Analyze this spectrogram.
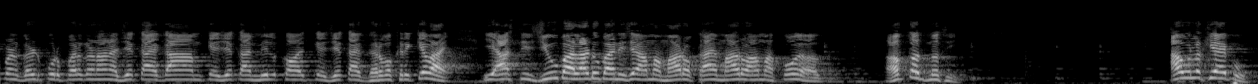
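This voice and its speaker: A man's voice: extremely high pitch, fairly bright tone. A man, a swami preaching in a temple hall, telling folksy stories full of rhetorical questions. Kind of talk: storytelling sermon. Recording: long hall reverb.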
